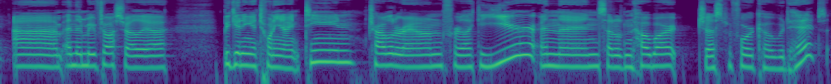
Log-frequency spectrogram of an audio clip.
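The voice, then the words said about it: North American, Canadian-sounding accent. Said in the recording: “it's not an American accent, everyone ... for those that say I have an American accent, please don't. I prefer the Canadian in me.”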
